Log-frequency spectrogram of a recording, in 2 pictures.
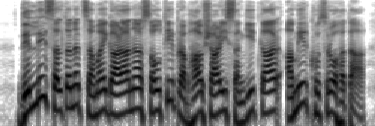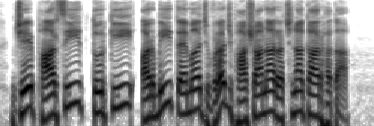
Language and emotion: Gujarati, neutral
